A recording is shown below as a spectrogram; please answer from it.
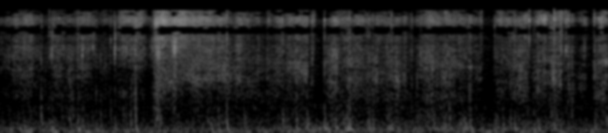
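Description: Fingernails tap and scratch the printed panel and ribbed tubes of a green translucent inflated PVC pool float resting on grass. The air-filled vinyl gives soft, dull thumps and crinkly, scratchy rustling, with most of the energy low. A faint high band runs steadily through the clip.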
